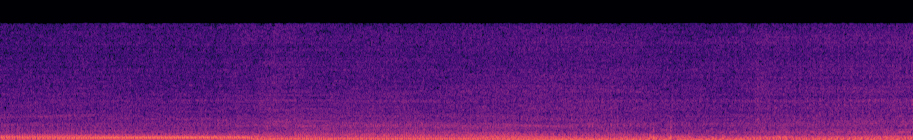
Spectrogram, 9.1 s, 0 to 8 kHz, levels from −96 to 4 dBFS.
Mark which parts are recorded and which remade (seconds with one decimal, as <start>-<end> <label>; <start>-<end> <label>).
0.0-2.3 recorded; 2.3-3.3 remade; 3.3-9.1 recorded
